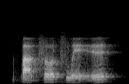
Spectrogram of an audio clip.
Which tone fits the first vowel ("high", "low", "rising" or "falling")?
low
